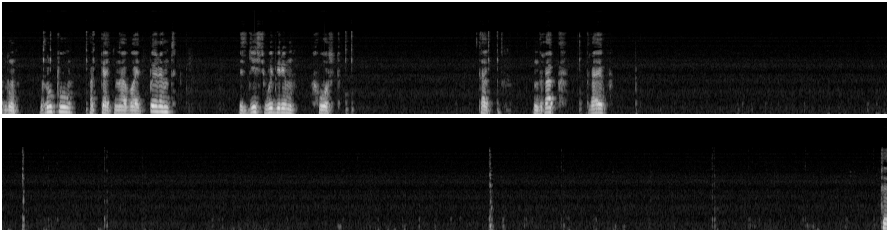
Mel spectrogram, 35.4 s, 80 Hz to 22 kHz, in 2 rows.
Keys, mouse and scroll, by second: 0.9-2.0 drag, 6.9-9.9 drag, 11.7-18.2 drag, 18.8-19.9 middle drag, 20.6-27.6 drag, 28.3 middle click, 29.8-32.2 drag, 32.7-34.0 middle drag, 35.2 middle click.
